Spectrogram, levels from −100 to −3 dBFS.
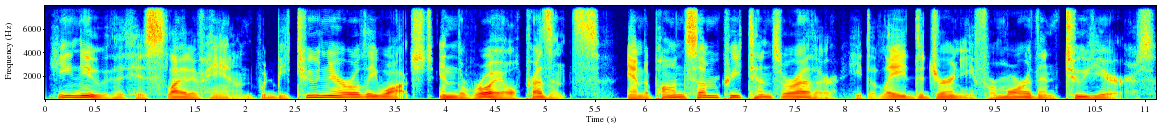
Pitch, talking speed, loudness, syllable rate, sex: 115 Hz, 165 wpm, -19 LUFS, 4.0 syllables/s, male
